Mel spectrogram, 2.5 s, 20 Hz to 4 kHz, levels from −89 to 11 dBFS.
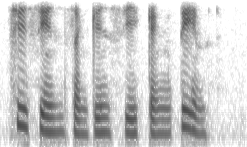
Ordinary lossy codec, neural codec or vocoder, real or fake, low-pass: Opus, 32 kbps; none; real; 3.6 kHz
